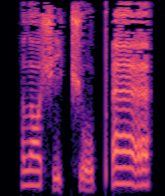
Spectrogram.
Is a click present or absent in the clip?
absent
